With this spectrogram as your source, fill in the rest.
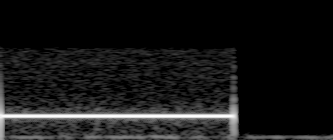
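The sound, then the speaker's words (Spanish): Another phone call cutting into a telephone line: a single steady, mid-pitched tone about one second long that stops abruptly, leaving near silence. “parece que se ha colado una llamada en esa comunicación que mantenemos con Jessica Fernández”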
